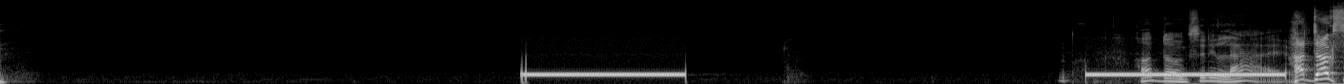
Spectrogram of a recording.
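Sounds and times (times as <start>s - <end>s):
telephone dial tone on an outgoing call: 5.2s - 6.9s, 10.8s - 13.0s
speech: 11.6s - 13.4s.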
